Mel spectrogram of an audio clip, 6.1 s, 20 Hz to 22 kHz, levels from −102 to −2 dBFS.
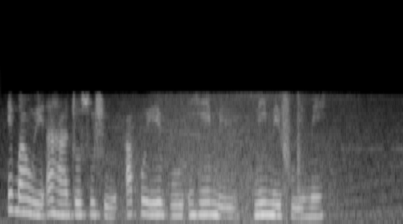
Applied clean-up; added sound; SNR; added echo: none; Slam / Microwave oven + Fixed-wing aircraft, airplane; 19 dB; none.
